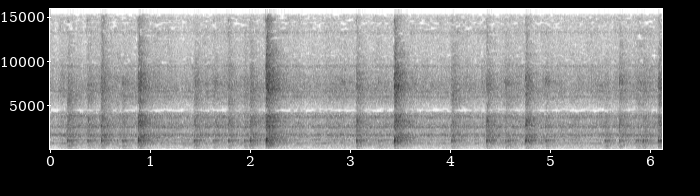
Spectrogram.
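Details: Horizon M4 exercise bike in use: sharp metallic clanks repeating through each stroke, loudest hit about every 1.3 seconds; owner unsure of the cause.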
